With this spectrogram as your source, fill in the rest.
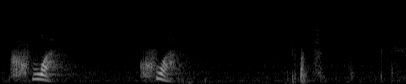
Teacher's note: This is both a K and a W sound. So you back your tongue up to the alveolar, to the velum back there, and then you round your lips for that W.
